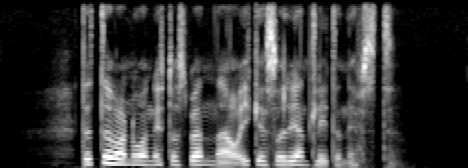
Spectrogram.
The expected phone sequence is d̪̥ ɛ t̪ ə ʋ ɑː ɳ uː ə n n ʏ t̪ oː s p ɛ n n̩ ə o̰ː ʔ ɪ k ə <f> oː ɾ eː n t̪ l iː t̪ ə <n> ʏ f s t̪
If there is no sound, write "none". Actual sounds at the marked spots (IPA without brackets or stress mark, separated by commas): s, n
